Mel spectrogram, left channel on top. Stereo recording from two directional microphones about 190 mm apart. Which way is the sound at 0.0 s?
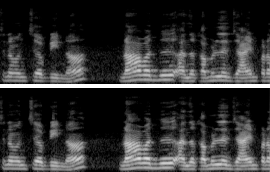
20° right (ahead or behind).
